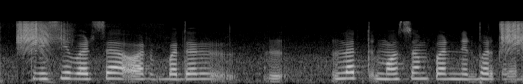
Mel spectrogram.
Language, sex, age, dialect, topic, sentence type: Bhojpuri, female, 18-24, Southern / Standard, agriculture, statement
